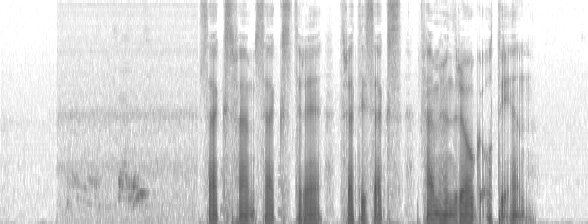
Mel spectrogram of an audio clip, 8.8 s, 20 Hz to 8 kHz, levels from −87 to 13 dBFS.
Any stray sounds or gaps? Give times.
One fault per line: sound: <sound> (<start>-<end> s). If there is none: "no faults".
sound: cough (1.0-2.5 s)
